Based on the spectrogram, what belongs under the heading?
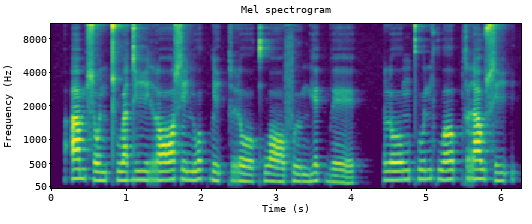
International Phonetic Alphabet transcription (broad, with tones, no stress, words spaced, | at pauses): ʔa˥˩mso˧n tʰu˦˥a̯ diː˧rɔː˦˥si˧nwo˥˩k̚ li˨˩ʔ kroː˨˩kʰwɔː˨˩ fɯː˨˩ŋje˥˩k̚beː˨˩ | loː˦˥ŋpʰu˦˥n kwɤː˦˥p̚kra˥˩w si˦˥ʔ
